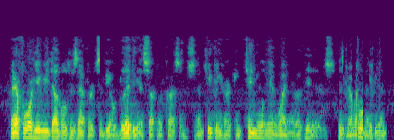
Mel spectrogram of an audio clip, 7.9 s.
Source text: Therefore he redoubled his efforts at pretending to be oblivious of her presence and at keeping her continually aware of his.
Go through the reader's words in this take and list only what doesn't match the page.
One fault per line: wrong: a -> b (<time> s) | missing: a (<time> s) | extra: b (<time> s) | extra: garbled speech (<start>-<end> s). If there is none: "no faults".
missing: at pretending (2.0 s)
missing: at (4.1 s)
extra: garbled speech (6.7-7.7 s)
